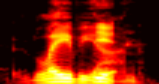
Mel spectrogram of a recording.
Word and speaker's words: Le'Veon: No, I just watched a clip of him yelling at Colin Cowherd to figure out how to say it right. Le'Veon. – Yeah. Yeah. – Like, lay me on the bed.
